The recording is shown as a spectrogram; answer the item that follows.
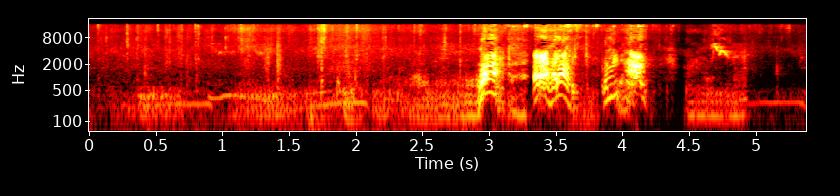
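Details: Angry little dog whining and grumbling at a low pitch, then a burst of three loud, harsh barks before settling back into soft whines.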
